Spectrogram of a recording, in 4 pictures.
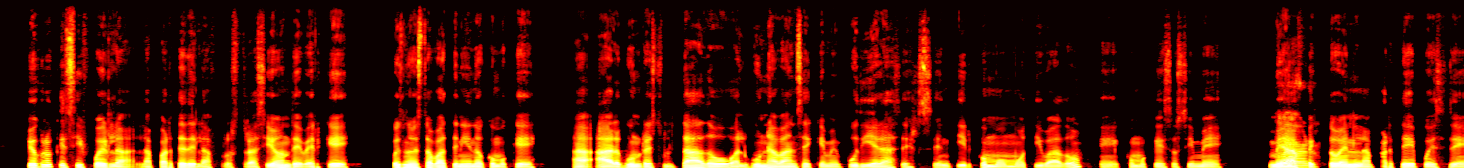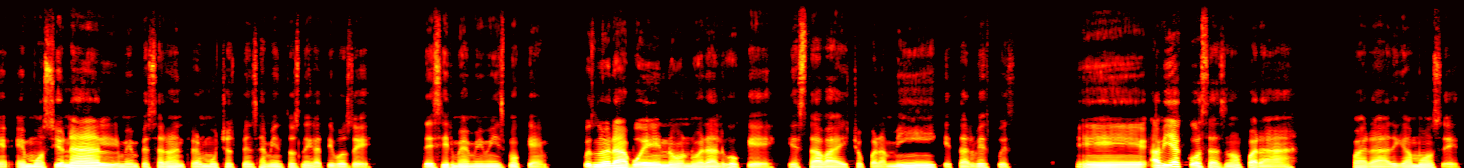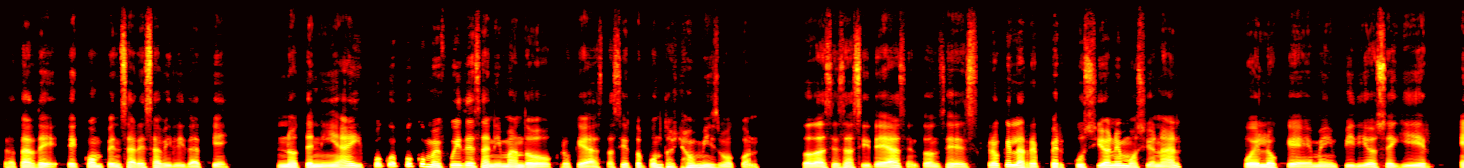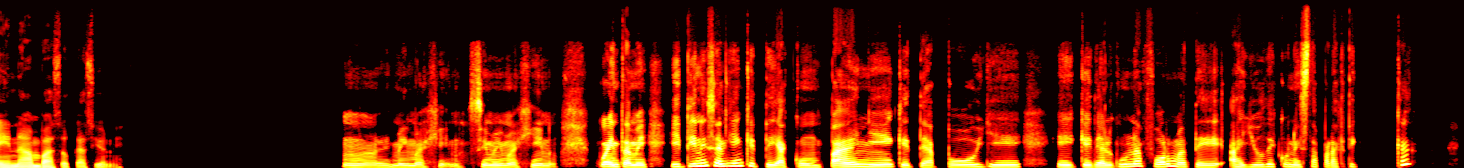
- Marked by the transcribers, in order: laughing while speaking: "yo mismo"; distorted speech
- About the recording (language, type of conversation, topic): Spanish, advice, ¿Cómo puedo recuperar la motivación después de varios intentos frustrados?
